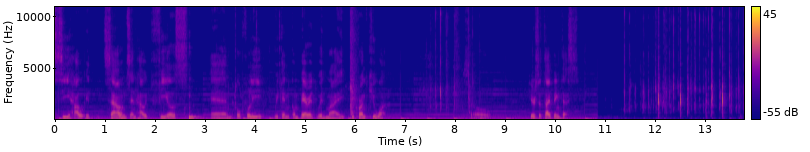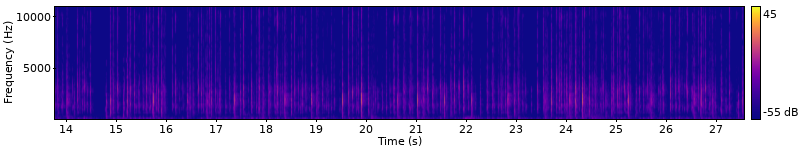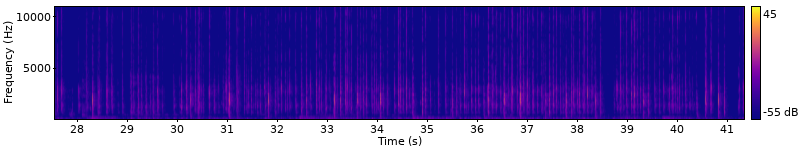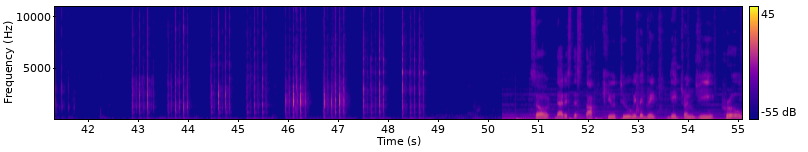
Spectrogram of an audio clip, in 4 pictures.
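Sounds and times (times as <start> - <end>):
mechanical keyboard typing: 7.4 - 8.5, 11.4 - 41.8, 42.9 - 48.9.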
